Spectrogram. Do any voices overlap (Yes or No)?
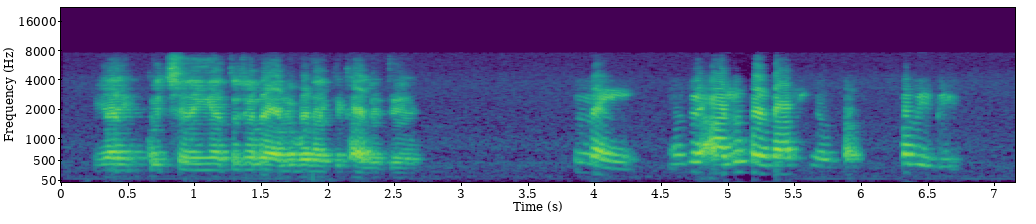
No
